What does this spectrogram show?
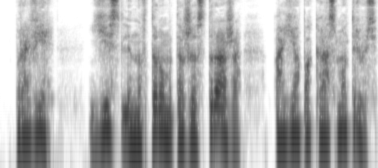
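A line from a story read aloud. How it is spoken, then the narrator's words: Whisper. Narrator (Russian): шепнул он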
